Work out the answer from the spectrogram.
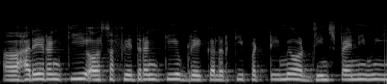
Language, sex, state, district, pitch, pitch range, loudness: Hindi, female, Bihar, East Champaran, 225 Hz, 215-235 Hz, -26 LUFS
